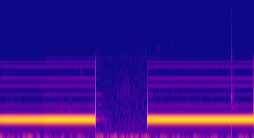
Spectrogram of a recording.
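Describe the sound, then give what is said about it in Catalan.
A steady telephone tone at the start of a call to the Hamlet hair salon sounds loudly, cutting off briefly around the middle with faint noise in the gap, then resuming with the same flat pitch. No one speaks. “Ja veuràs, l'inici del Hamlet, l'inici d'aquesta trucada.”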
